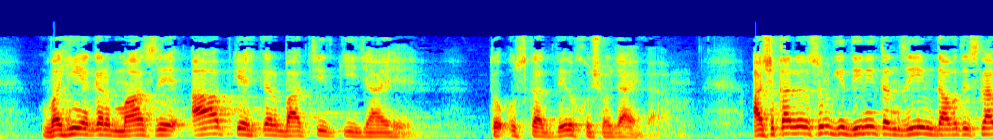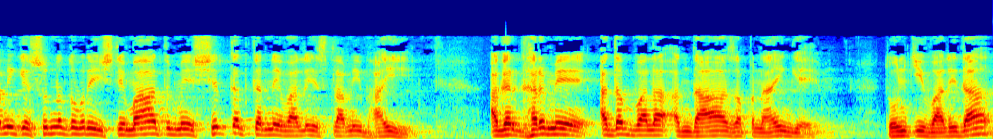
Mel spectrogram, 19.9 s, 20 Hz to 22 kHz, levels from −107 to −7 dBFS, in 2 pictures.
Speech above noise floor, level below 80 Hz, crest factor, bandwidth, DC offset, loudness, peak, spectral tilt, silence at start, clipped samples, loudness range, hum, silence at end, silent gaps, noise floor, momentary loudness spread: 37 dB; -60 dBFS; 16 dB; 7.8 kHz; under 0.1%; -16 LUFS; 0 dBFS; -6.5 dB/octave; 0.45 s; under 0.1%; 5 LU; none; 0 s; none; -52 dBFS; 8 LU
